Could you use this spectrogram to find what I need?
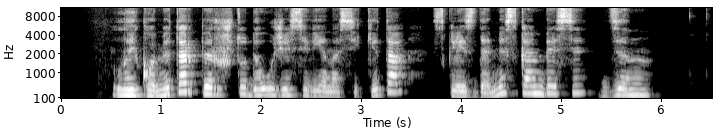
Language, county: Lithuanian, Panevėžys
